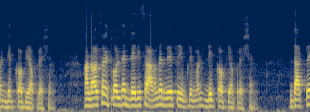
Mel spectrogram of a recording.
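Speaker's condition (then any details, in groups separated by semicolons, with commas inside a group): No condition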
